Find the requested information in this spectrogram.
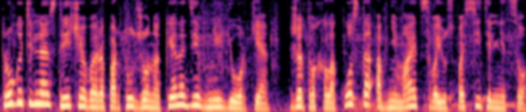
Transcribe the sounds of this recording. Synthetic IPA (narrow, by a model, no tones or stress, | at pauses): t̪ɾoɡətʲɪlʲnəjəfst̪ɾʲet͡ɕəvɐɛɾəpɐrt̪udʐo̞nəkɛnɐdʲɪvnʲʊjo̞rkʲɪʐɛrt̪vəxəlˠɐko̞st̪əʔɐbnʲɪmajɪt̪svɐjuspɐsʲitʲɪlʲnʲɪt̪sʊ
